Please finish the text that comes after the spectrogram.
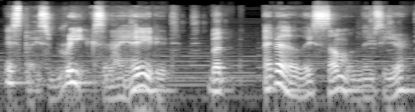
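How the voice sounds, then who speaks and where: A man plays a gruff train conductor with a gravelly edge who grumbles and snipes his way through a game. His pitch swings a lot from line to line, with faint music underneath. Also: sing-song, normal speed. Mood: grumbling. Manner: sarcastic, grumbling. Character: grumpy sarcastic train conductor companion.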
